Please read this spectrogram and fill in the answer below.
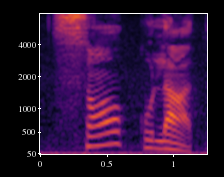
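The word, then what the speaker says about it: sans-culottes: And they were called सॉ कुलात, ये एक French word है, लिखा तो कुछ और है लेकिन मैं बोल कुछ और रहा हूँ क्योंकि ये फ्रेंच वर्ड है और इसकी प्रोनाउंसिएशन अलग होती है।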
